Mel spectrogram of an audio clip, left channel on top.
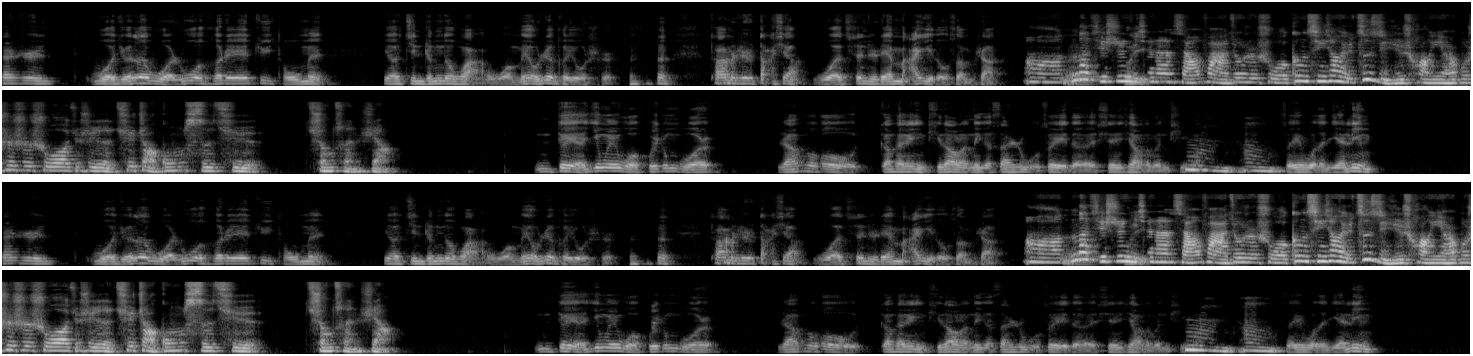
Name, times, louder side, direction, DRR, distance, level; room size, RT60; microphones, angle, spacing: voice 1, 0.0-0.5 0.9-3.3 3.8-6.7 7.1-10.0 10.6-11.5 20.0-21.9 22.5-26.7 27.5-28.4, left 2 dB, 30° left, 0.4 m, -28 dB
voice 2, 10.2-17.3 17.8-18.6 26.5-27.5, right 2 dB, 30° right, 0.4 m, -22 dB
2.9 x 2.4 x 3.6 m
head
